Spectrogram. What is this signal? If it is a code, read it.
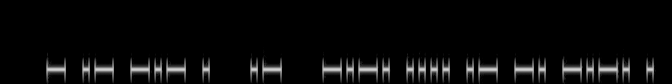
Morse code, heard as a keyed tone, about 20 wpm, 700 Hz. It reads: TAKE A CHANCE
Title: Sentences with 3-Word Phrases - 20wpm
